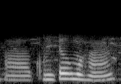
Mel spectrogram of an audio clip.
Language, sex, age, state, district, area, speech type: Santali, female, 18-30, West Bengal, Purba Bardhaman, rural, conversation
